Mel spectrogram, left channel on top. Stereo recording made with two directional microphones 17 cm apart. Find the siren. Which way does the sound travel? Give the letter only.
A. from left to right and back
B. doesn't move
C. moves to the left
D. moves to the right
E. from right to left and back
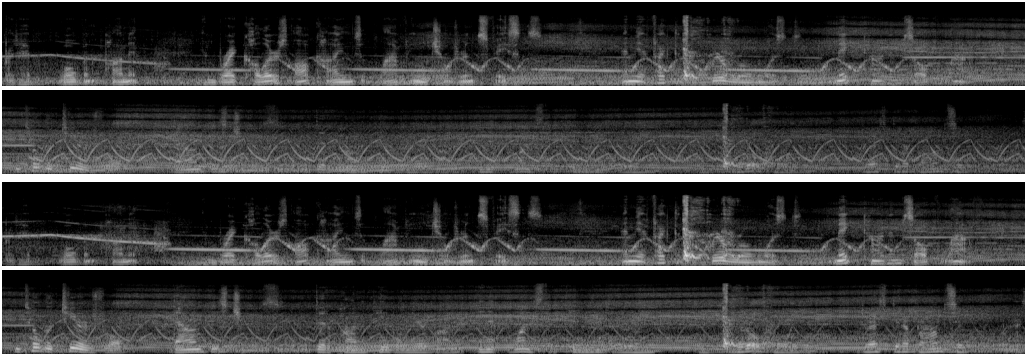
C.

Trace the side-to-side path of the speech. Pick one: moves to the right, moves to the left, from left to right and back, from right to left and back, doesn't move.
moves to the right.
